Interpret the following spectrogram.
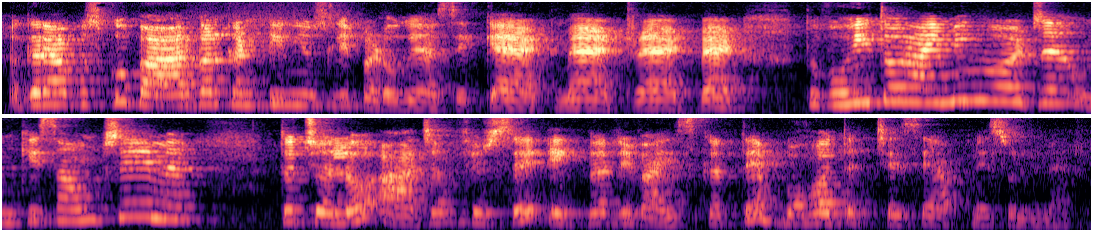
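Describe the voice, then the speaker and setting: A woman teacher giving a phonics lesson to young children, sounding out rhyming words slowly and repeating them in drills. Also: high-pitched, gravelly, a bit bright, reverberant, slight background noise. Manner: slow, drawn-out word drills addressed to children as "beta". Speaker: primary school teacher.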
